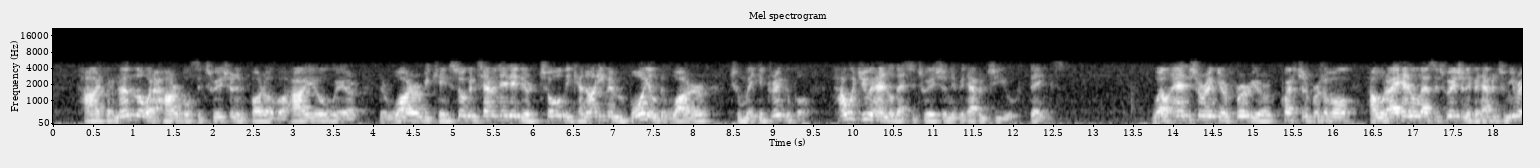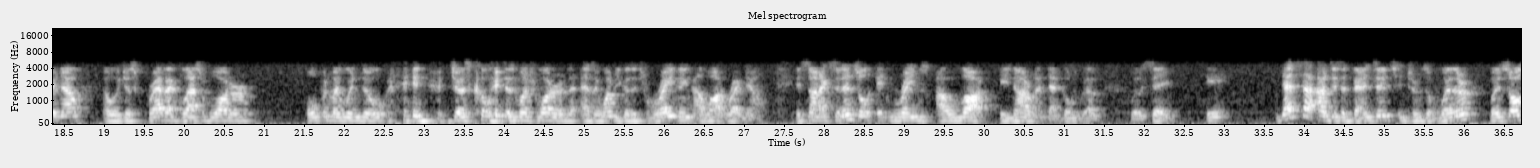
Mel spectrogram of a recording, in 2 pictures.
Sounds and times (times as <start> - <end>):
Speech: 0.3 - 12.7, 13.7 - 20.9, 21.5 - 36.7.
